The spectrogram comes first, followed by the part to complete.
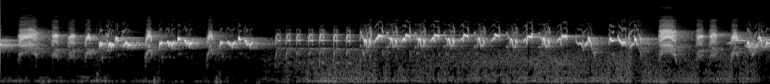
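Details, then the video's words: Energetic song of a sooty-headed bulbul: rapid, rolling chatter of bright notes that climb and dip, delivered almost without a break, with a brief pause midway and faint low rumbling behind. "BURUNG KUTILANG SUPER GACOR"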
